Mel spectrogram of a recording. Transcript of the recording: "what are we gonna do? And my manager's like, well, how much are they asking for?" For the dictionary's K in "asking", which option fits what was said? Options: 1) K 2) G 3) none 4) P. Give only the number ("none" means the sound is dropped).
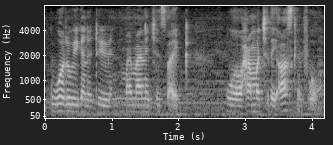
1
